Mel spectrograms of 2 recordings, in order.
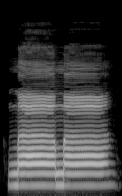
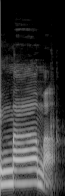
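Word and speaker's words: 妈妈: 아빠 아빠 와 동일합니다 원래는 따라 읽어 보세요 마마 마마 라고 해야 맞는 발음이 겠죠 하지만 엄마 엄마 엄마 한번 부르다 자칫 숨 넘어갈 수 있다는 겁니다 그래서 발음을 편하게 하기 위해서 뒷부분은 역시 경성 처리를 해 준 거죠 마마 마마 라고 말입니다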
